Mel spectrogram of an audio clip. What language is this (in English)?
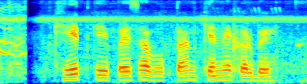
Magahi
